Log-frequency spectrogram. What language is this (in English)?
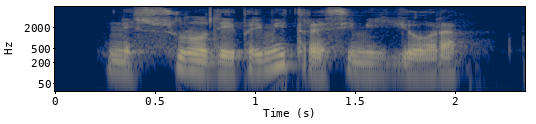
Italian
